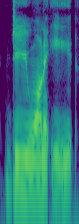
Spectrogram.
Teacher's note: Sometimes sounds are dropped entirely like the T often disappears in want to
